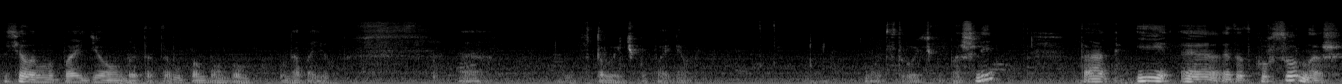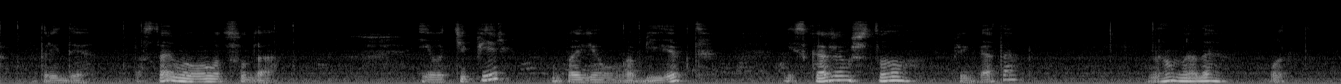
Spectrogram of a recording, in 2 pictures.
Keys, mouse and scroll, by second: 6.2 KP_3, 7.6 click, 8.1 KP_3, 9.3-11.1 scroll up 1, 13.4-14.8 drag, 16.2 click, 19.6-22.6 drag.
